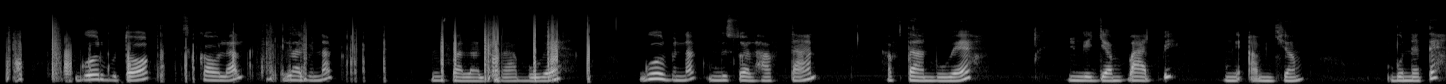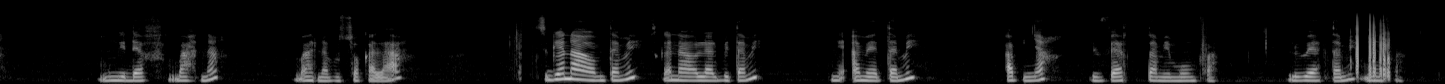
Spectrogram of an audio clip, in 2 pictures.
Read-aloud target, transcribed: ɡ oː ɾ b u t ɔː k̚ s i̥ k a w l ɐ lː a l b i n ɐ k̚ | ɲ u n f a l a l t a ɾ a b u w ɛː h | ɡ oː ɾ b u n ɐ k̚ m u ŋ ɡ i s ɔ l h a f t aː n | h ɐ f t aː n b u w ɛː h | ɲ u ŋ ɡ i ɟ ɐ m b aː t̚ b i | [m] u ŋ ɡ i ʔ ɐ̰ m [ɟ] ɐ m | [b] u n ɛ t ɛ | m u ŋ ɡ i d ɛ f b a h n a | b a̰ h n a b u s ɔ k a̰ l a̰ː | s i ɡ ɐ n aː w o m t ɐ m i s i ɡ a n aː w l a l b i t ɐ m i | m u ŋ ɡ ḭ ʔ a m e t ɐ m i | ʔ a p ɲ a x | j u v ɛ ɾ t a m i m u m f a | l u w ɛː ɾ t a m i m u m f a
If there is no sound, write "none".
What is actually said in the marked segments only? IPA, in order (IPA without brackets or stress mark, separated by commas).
m, ɟ, b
